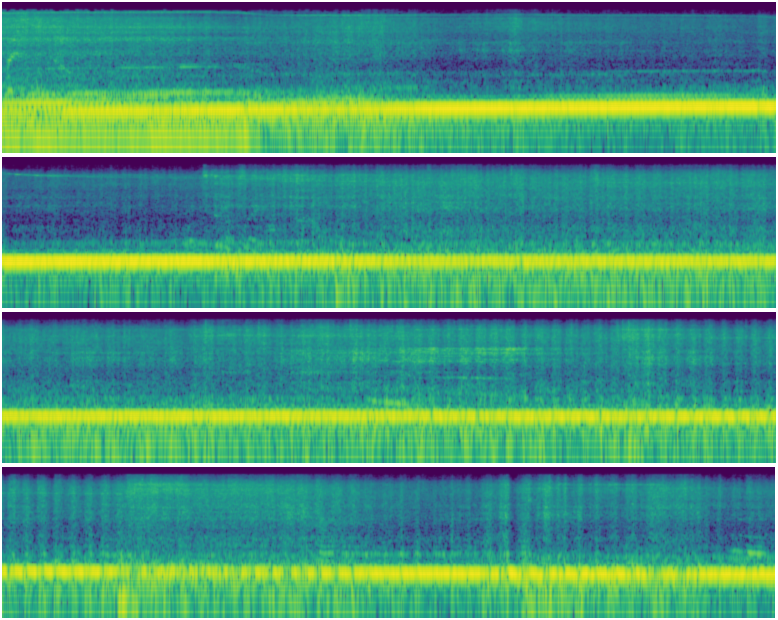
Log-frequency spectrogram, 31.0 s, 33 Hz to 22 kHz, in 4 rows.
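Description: Alexander Dennis Enviro 200 single-deck bus heard from inside the passenger saloon, its engine and automatic drivetrain making a steady drone while under way. The pitch climbs a little over the first few seconds, then holds steady, and wavers near the end.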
